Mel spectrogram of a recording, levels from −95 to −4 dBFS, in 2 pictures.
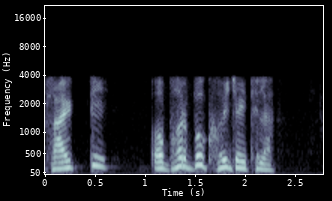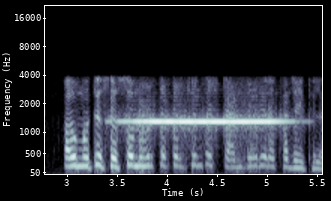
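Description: An input gain set far too high for the microphone, with a fast limiter or compressor pulling it back down on each loud sound, is the likely cause of the gain pumping heard throughout the speech. The level swings by roughly 10 dB. Loud and soft passages sit unnaturally close together, and the whole clip sounds squashed and breathing.

Across the entire clip the speech has also passed through the AMR narrowband mobile codec. AMR-NB rebuilds the voice from a vocal-tract model excited by a handful of pulses per short subframe, and at the low rate this sound suggests, around 8 kbps, that model is stretched thin. Nothing above 3.8 kHz survives, leaving a boxed-in telephone band. The codec damage is plainly audible as a buzzy, synthetic edge on the voice.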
